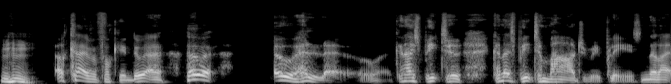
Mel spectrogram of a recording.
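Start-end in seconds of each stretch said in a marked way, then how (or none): 1.9-6.4 put-on old man voice, swooping. Retelling a prank phone call to work, the speaker pretends to be an old man. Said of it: "I pretend to be an old man".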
